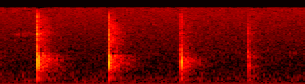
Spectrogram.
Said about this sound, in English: I am applauding myself.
